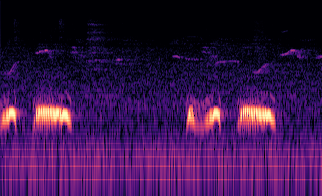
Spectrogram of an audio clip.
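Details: Decoy spotted dove cooing to provoke rival doves: a short rising note then a long flat coo, twice, with faint thin chirps of small birds in the background.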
